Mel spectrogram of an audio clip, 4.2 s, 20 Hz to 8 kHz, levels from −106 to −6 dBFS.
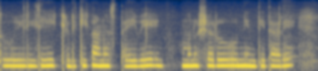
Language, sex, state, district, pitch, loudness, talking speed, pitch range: Kannada, female, Karnataka, Bidar, 250 Hz, -11 LUFS, 85 wpm, 245-255 Hz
